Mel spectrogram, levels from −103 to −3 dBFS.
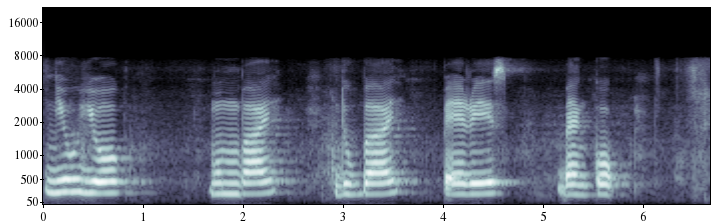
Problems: background sounds at intervals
